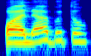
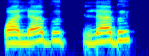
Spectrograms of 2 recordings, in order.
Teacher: قلبتم، قاف موٹا، با پہ کلکلا ، قلب، لب، با پہ دیکھیں لب، اس طرح سے، تم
